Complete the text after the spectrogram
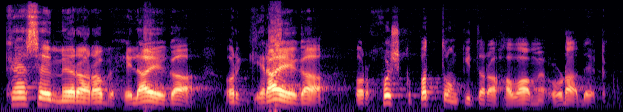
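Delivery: usual speaking voice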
